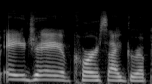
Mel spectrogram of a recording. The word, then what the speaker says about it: Ajaye: tell us about the story of your name, because it is pronounced AJ, but you know, t- It's spelled out.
